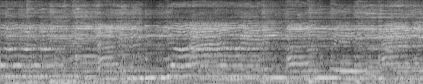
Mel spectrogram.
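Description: Live bluegrass band playing a gospel song: banjo and mandolin picking over upright bass, with women singing the lead and harmony.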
